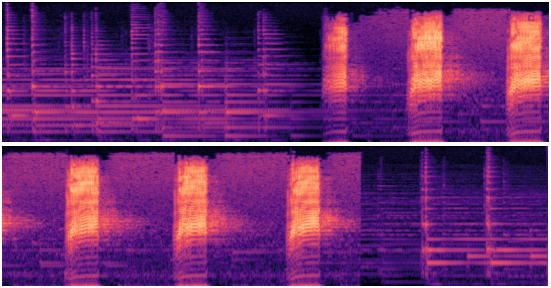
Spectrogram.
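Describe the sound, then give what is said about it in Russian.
Duck quacking: six loud, nasal quacks in an even rhythm, between passages of light tuneful music. “Уточка говорит кря.”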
